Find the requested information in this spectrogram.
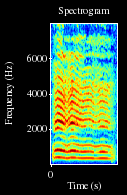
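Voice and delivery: put-on hushed little-girl whimpers; soft childish sniffling sobs; soft whimpering sobs. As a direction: whimper quietly like a child about to cry. Little girl starts crying.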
